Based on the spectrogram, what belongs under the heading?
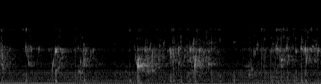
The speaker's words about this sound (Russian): наливает воду в таз. Вот сейчас я вам покажу, как это он делает. Вот.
